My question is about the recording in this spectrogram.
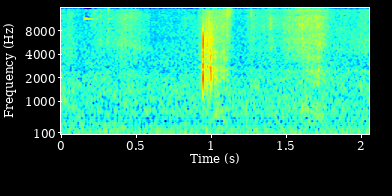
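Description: A worn, dog-slobbered soccer ball being gripped and picked up by hand, with one short, sharp squelch about a second in.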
